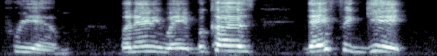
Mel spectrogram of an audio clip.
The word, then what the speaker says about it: Priam: wrong calling him Priam his name is not prime it's priyam but anyway because they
